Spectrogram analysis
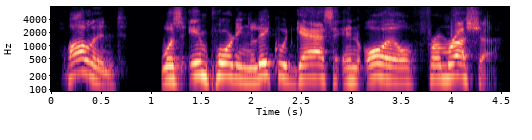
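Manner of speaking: normal talking voice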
